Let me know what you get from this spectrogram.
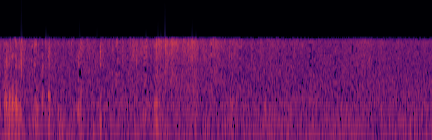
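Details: Wild boar in Italy grunt and squeal harshly as they fight, the noisy calls loudest at the start.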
